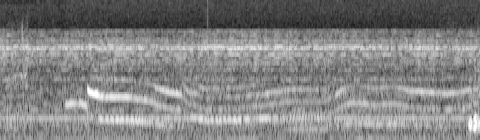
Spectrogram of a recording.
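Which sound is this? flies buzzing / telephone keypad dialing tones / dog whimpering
dog whimpering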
